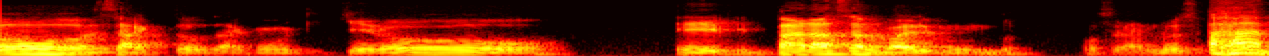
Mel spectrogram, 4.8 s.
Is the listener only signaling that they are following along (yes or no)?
no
